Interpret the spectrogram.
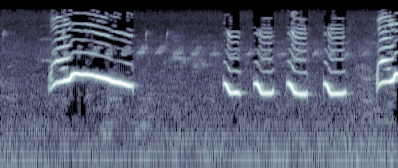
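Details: Clear midday singing by a black-throated laughingthrush (Garrulax chinensis) in forest-voice style: a long arched whistle, then four short falling notes evenly spaced, and a rising whistle starting at the end.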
